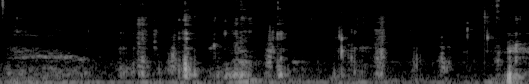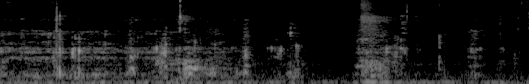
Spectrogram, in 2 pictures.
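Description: Faint chewing of a mouthful of burger with the mouth closed: soft, scattered wet clicks and smacks.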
